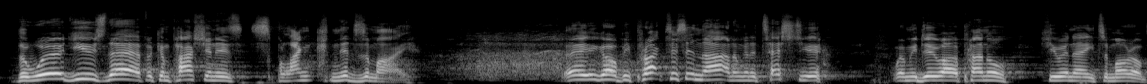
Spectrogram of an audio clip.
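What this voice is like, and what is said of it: English accent. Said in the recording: “Even with my English accent”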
